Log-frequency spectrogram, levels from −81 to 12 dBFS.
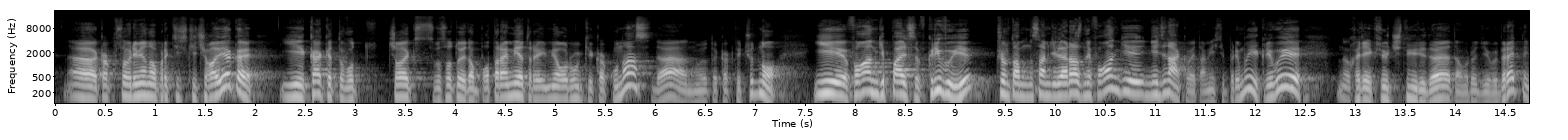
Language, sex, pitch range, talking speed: Russian, male, 145-190 Hz, 215 wpm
